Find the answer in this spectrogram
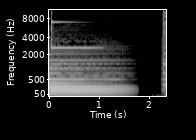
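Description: The closing chord of a short music jingle, struck with a bright ding at the start and then ringing out, fading away to silence shortly before the end.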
